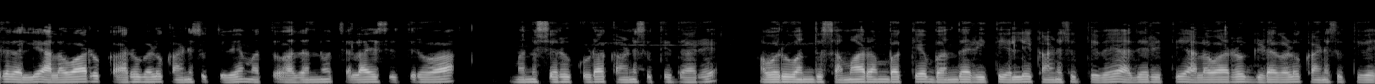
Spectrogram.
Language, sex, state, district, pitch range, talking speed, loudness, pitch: Kannada, male, Karnataka, Bellary, 110-120 Hz, 85 wpm, -24 LUFS, 115 Hz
